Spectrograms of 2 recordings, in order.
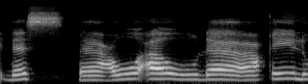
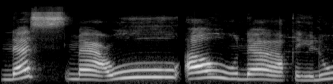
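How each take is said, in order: First: نسمع with a spread smiling mouth, running smoothly into أو نعقل; a slow connected recitation of نسمع أو نعقل; correct recitation. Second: نسمع and أو نعقل chopped apart, with a heavy stressed أو; a deliberately faulty reading with a pause before أو; wrong recitation. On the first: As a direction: smile through نسمع and keep the phrase flowing. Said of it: "نسمع میں اسمائلی face بنائیے". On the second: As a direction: demo the mistake: separate نسمع from أو نعقل. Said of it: "یہ نہیں پڑھنا". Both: Shown as a demonstration.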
